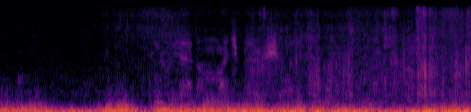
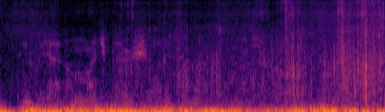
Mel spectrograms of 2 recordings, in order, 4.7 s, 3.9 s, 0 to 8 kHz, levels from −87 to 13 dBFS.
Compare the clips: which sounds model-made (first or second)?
first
